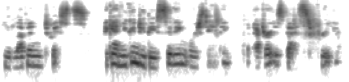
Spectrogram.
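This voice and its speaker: A woman teaching young children, giving simple encouraging instructions and asking questions, with pauses for answers. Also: mid-range voice, slightly rough, rough recording. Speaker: children's class teacher and host. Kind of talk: children's lesson with guided movement.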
